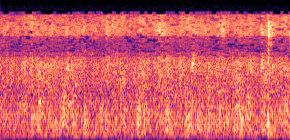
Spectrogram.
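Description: Steady rain falls outside during an indoor class, a continuous even hiss with no clear individual drops, heard alone and fairly faint.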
